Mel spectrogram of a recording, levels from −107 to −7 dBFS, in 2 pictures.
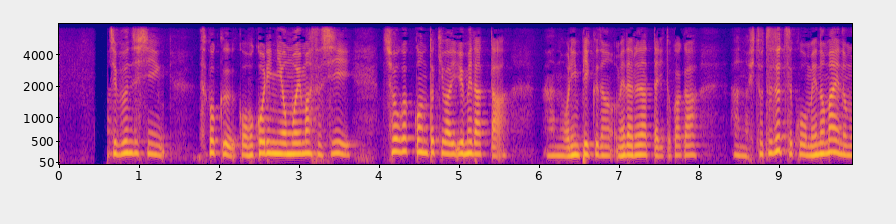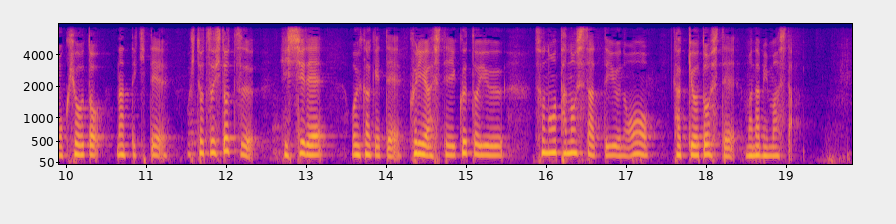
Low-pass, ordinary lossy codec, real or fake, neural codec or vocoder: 7.2 kHz; none; real; none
